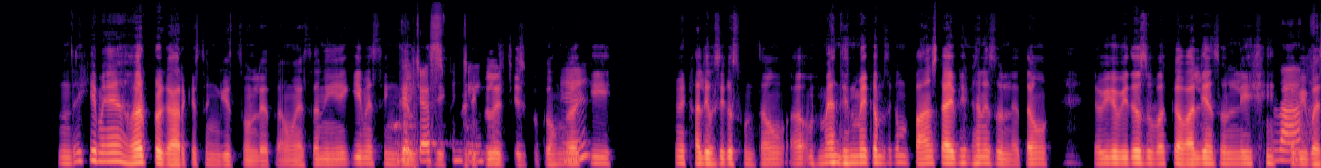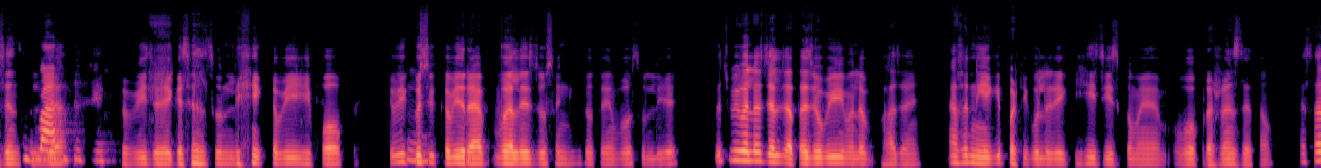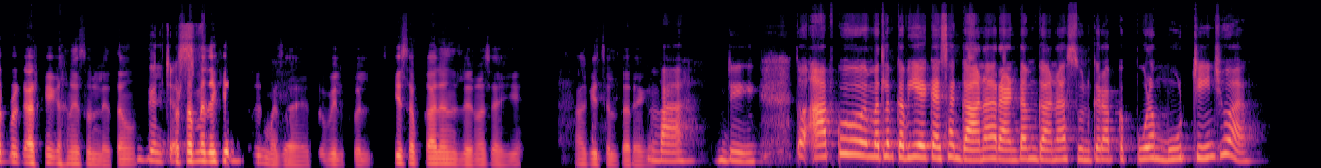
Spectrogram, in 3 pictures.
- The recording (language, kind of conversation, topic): Hindi, podcast, आप नए गाने कैसे ढूँढ़ते हैं?
- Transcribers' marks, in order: dog barking; in English: "सिंगल"; in English: "पर्टिकुलर"; laughing while speaking: "मैं दिन में कम से … सुन लेता हूँ"; in English: "टाइप"; laughing while speaking: "कव्वालियाँ सुन ली, कभी भजन … गज़ल सुन ली"; in English: "पर्टिकुलर"; in English: "प्रेफ्ररेंस"; laughing while speaking: "प्रकार के गाने सुन लेता हूँ"; other background noise; unintelligible speech; in English: "रैंडम"; in English: "मूड चेंज"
